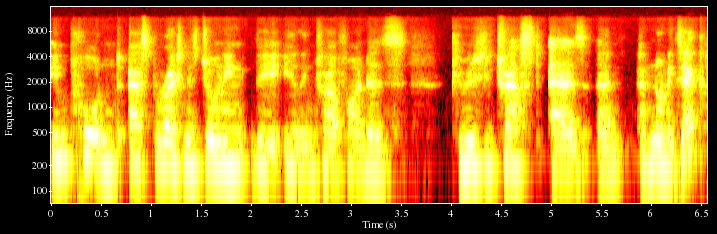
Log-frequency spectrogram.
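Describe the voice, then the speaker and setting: An Australian accent marks this woman's speech. She talks fairly slowly. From Australia, rural New South Wales. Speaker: rugby administrator and leadership consultant. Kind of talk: podcast interview. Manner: halting.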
